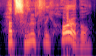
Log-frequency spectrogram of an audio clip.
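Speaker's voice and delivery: a theatrical shudder in her voice; shuddering Rarity. A narrator's reading. Rarity reacting to the tale, shuddering.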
